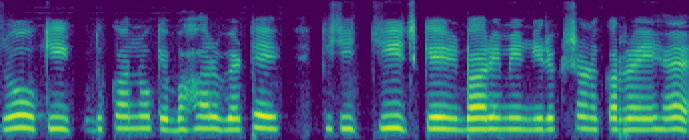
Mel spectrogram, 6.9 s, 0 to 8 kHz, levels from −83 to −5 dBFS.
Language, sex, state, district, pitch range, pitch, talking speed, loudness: Hindi, male, Rajasthan, Bikaner, 235-255 Hz, 245 Hz, 130 wpm, -17 LUFS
